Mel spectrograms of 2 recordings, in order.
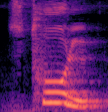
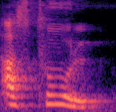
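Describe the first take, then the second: First: The word begins directly with the s cluster. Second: The word begins with an added a vowel. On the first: The speaker calls it right. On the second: The speaker calls it wrong.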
